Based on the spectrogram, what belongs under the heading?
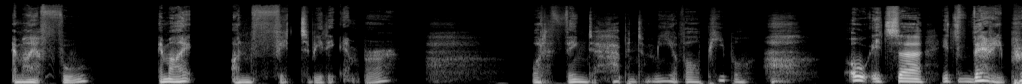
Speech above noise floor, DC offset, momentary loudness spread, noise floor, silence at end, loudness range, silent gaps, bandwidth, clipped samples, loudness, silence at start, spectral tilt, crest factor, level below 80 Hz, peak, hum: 32 dB; under 0.1%; 17 LU; -54 dBFS; 0 s; 10 LU; 0.99-1.57 s, 2.00-2.31 s, 4.02-4.24 s, 5.12-5.26 s, 8.23-8.43 s; 18 kHz; under 0.1%; -23 LUFS; 0.1 s; -4 dB/octave; 20 dB; -44 dBFS; -4 dBFS; none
